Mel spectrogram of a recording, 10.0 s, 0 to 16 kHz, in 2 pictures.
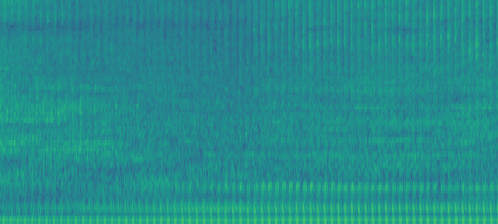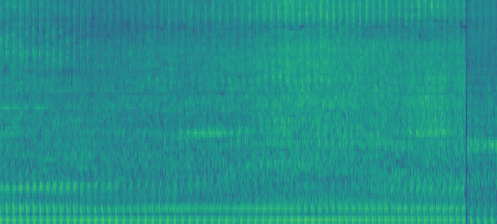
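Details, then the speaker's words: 2006 Arctic Cat 400 4x4 quad idling at about 3.5 pulses a second with a light rattle; the CVT clutches sound a bit noisy and may not have been cleaned in a long time. "Clutches are a little bit noisy, but who knows when those are cleaned last."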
